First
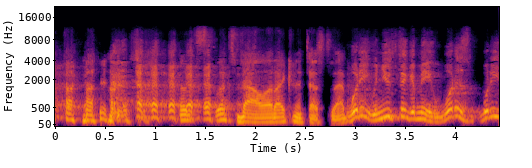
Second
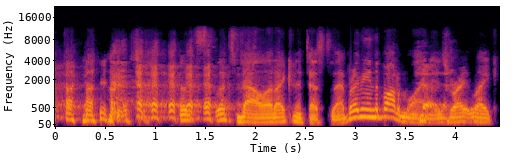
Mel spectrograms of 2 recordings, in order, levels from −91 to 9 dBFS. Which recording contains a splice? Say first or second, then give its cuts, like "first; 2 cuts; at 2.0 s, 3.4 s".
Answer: first; 1 cut; at 2.9 s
